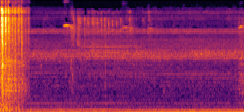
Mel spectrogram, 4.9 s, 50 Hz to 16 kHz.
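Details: 1916 Federal Motors truck, 107-year-old four-cylinder that was seized and sat 50+ years, bottle-fed fuel, rusty radiator being filled with water; brief clatter at startup, then low steady even rumble, no misses or knocks: normal idle.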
